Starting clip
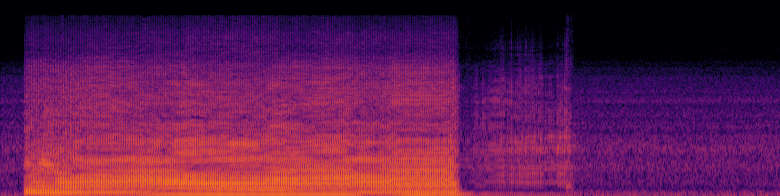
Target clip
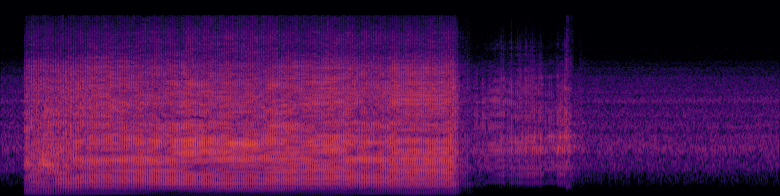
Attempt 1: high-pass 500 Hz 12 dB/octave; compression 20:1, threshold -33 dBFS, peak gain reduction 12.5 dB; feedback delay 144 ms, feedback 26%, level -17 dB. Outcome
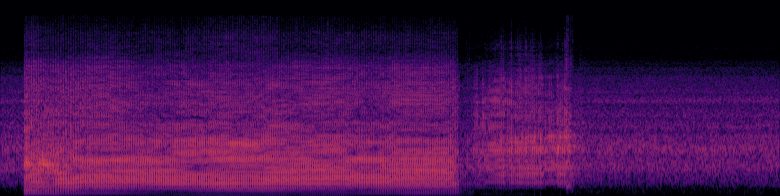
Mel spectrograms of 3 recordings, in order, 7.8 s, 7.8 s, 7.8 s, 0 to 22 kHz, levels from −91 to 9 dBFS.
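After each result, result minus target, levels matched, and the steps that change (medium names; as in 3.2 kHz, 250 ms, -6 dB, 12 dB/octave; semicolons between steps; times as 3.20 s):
compression: peak gain reduction +12.5 dB; 500 Hz band +8.0 dB
remove: compression 20:1, threshold -33 dBFS, peak gain reduction 12.5 dB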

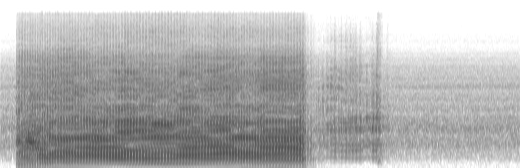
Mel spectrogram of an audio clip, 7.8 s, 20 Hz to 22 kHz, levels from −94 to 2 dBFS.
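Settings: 500 Hz band +6.5 dB
change: high-pass 1.1 kHz 12 dB/octave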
